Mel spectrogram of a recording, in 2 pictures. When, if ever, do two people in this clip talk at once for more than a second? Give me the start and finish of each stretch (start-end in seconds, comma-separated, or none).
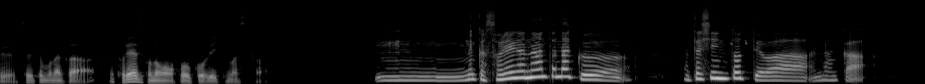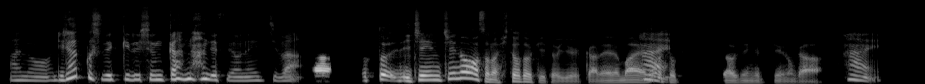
none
